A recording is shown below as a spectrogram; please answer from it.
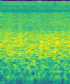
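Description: Torrential rain pours beside the Ganga in Rishikesh, a dense, unbroken hiss of heavy downpour.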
